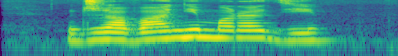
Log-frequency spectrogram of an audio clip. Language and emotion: Russian, neutral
